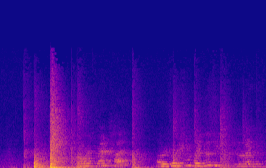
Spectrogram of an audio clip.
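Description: A football kicked hard by a bare foot, with two loud thuds in quick succession about half a second in as the foot strikes the ball and the ball hits a hard surface; a second sharp knock follows about two seconds in.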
